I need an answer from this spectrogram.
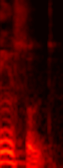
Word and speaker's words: insult: también como verbo y la pronunciación cambia no verdad porque la la acentuación el Stress está en la segunda sílaba insult Okay insult por ejemplo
